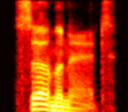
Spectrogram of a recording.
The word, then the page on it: sermonette: British English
